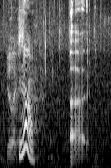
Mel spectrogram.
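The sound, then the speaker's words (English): A single short, voiced burp with a pitch that rises then drops, fairly loud, followed by a brief burst of people talking. “Did you just burp?”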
